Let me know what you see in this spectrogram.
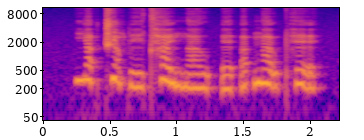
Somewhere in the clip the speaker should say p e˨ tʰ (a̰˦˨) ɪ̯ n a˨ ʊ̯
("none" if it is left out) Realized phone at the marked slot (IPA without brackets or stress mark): a̰˦˨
